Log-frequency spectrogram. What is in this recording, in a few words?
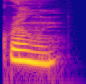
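"grown", American English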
